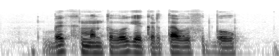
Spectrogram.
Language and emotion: Russian, neutral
